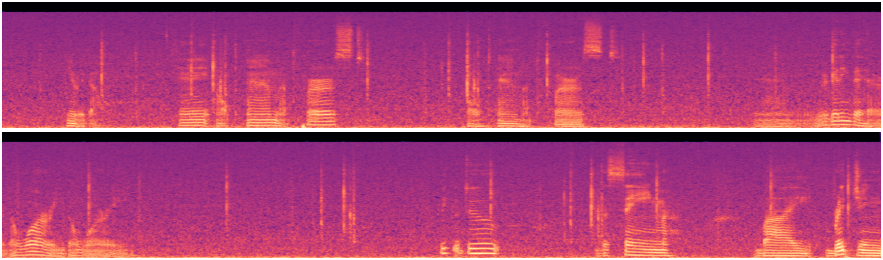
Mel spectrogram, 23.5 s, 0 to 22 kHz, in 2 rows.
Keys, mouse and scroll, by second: 1.1 shift+right click, 1.6 shift+right click, 2.8 alt+m, 3.5 click, 4.8 shift+right click, 5.3 shift+right click, 6.3 alt+m, 6.8 alt+click, 7.6-8.4 shift+middle drag, 9.2 shift+scroll down 3, 9.7-10.5 shift+middle drag, 10.6 shift+scroll down 2, 11.3-12.1 shift+middle drag, 12.1-12.7 shift+scroll up 1, 13.1-13.7 shift+middle drag, 13.7-14.1 shift+scroll up 1, 14.6 shift+right click, 15.2 shift+right click, 16.4 alt+m, 16.9 alt+click, 18.0 shift+right click, 18.6 shift+right click, 19.6 alt+m, 20.0 alt+click, 20.6 shift+middle click, 20.8 shift+scroll up 1, 21.2 shift+middle click, 23.2-23.4 shift+middle drag.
